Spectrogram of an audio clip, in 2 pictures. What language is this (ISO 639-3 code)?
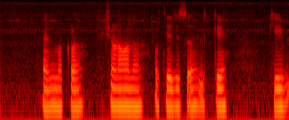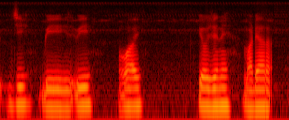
kan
